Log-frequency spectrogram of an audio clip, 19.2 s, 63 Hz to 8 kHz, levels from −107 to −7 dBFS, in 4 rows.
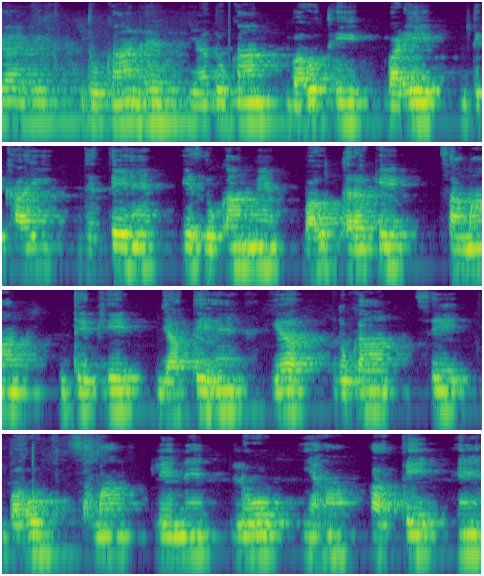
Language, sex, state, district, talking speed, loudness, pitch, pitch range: Hindi, male, Bihar, Lakhisarai, 100 wpm, -25 LUFS, 125 Hz, 120-125 Hz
